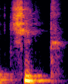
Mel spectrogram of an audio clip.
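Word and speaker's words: cit: Esse T aqui ele poderia ficar em letra minúscula, é Tit, tá? Ele botou D aqui por uma questão de de junção aqui de sílabas, mas é tit sat titananda.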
